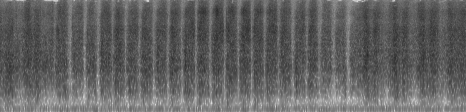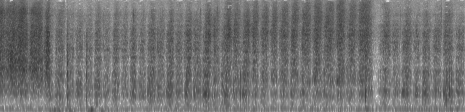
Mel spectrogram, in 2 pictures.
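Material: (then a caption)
Leather. A gloved hand scrubs the upper and inside collar of a white leather Gucci Ace sneaker with soapy foam, using a wooden-handled bristle brush during a restoration. Rapid, steady back-and-forth brushing strokes make a bright, hissy scratching sound, about three to four strokes per second. Around the middle, the scrubbing turns softer and duller as the brush moves, with a few sharper scrapes.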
